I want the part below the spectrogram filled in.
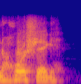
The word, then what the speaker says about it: Horschig: Dr. Aaron Horschig, we are live. Did I say that right? – You said it right.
